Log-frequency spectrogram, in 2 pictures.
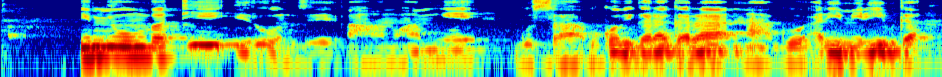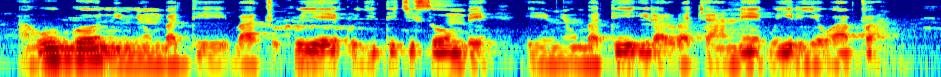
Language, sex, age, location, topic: Kinyarwanda, female, 18-24, Huye, agriculture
